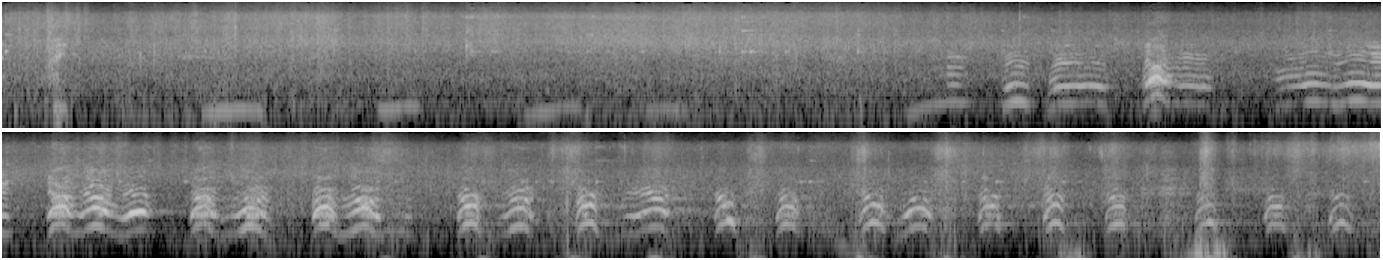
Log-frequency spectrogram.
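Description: Hunting dog barking repeatedly on the boar hunt: a few faint, low barks at first, then quick, louder barks at about two a second from roughly six or seven seconds in. Low thuds of footsteps join in the second half.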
